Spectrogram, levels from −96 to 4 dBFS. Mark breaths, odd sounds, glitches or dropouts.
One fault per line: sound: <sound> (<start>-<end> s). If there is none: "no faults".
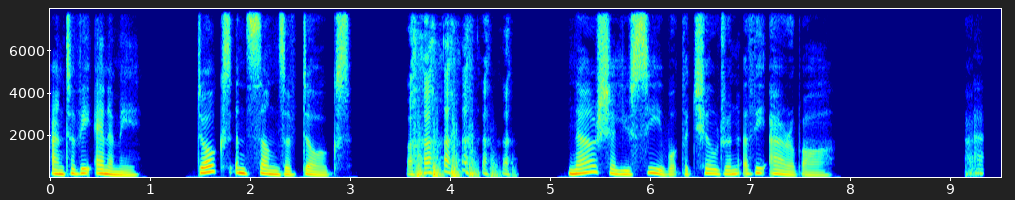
sound: laugh (3.6-4.7 s)
sound: laugh (9.2-9.4 s)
